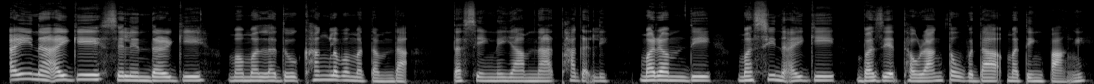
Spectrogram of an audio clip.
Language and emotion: Manipuri, happy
